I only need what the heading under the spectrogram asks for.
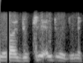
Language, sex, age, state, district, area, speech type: Manipuri, male, 18-30, Manipur, Kangpokpi, urban, conversation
